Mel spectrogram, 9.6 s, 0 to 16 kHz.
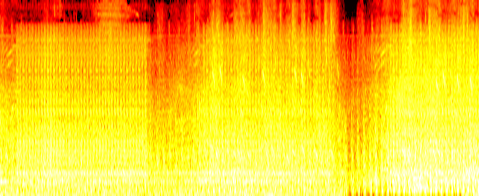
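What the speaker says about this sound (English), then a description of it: "the helicopter keeps on shooting with its turrets" Helicopter turret gunfire in the video game inFAMOUS 2, long sustained bursts of rapid automatic shots layered over dense game noise, continuous and loud with a short dip midway.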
